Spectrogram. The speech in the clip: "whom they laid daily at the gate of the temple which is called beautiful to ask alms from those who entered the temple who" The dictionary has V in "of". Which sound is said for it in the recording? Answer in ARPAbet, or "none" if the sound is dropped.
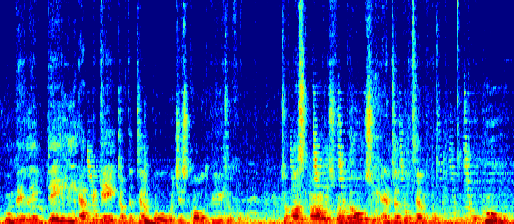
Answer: V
